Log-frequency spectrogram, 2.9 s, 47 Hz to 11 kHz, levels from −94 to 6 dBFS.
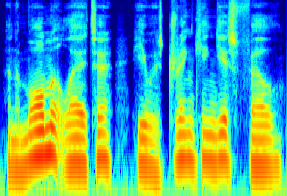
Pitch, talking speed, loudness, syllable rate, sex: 120 Hz, 190 wpm, -18 LUFS, 4.7 syllables/s, male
